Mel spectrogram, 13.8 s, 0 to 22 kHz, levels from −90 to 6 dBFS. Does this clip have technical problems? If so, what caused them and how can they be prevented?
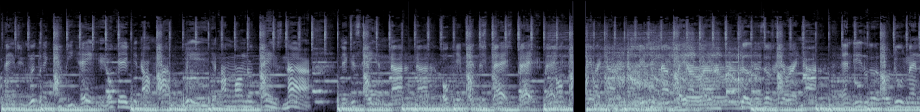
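Yes. From 6.12 s to 11.41 s a doubled audio track is audible: a second full-band copy, about 5 dB quieter, trails the original by roughly 0.4 s, with no decay or room colour, and it cuts in and out abruptly. The likely cause is the same signal being captured again through a slower path. Routing each source through a single capture path, or muting the monitor return, would prevent it.

A playback stall silences the sound at 8.59 s for about 0.19 s before it resumes, most likely because the player's buffer ran dry or its audio thread was blocked. A larger playback buffer and a high-priority audio thread that never waits on I/O would prevent it.

From 8.78 s to 9.54 s the player recovers with time-compressed catch-up. It trims and cross-fades short segments to clear its backlog, so the audio runs at 1.25 times speed at normal pitch. Preventing the stall removes the need for it.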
